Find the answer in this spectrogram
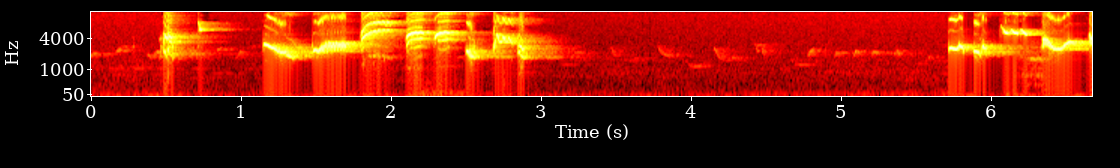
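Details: Orange-headed thrush song as a singing lure: a burst of loud, slurred, chattering notes lasting about two seconds, followed by a long silence, then another loud warbled burst.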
